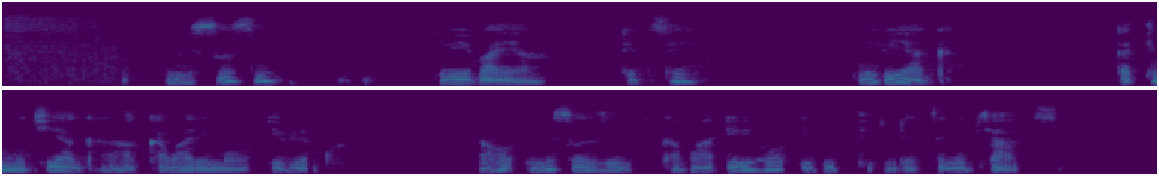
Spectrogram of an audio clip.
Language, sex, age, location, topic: Kinyarwanda, male, 18-24, Nyagatare, agriculture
